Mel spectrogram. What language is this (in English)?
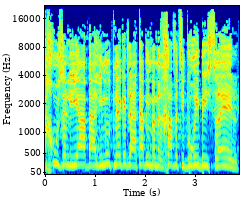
Hebrew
